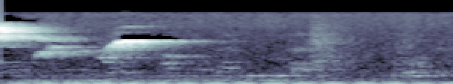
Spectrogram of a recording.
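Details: A captive double-collared seedeater, born in the region and just coming out of moult and returning to song, gives a quick run of high, bright whistled notes stepping down in pitch, then falls quiet over a steady low mechanical hum.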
